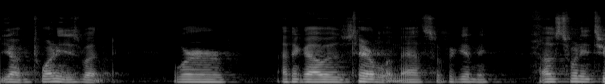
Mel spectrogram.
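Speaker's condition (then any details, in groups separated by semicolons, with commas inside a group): Cerebral palsy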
